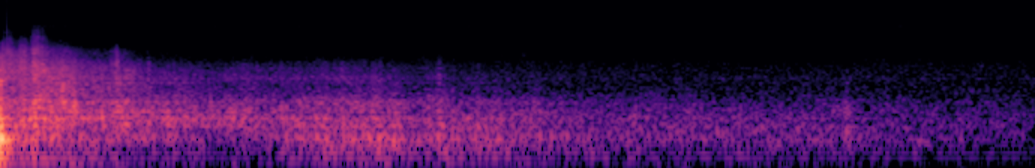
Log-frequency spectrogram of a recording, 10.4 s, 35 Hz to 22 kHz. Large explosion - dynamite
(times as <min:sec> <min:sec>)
0:00.0 0:04.8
